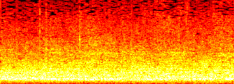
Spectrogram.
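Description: Crowd hubbub: many voices talking and cheering together, a steady wash of noise.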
